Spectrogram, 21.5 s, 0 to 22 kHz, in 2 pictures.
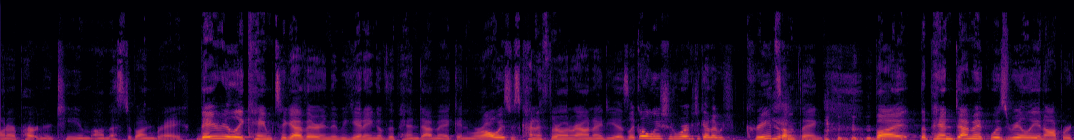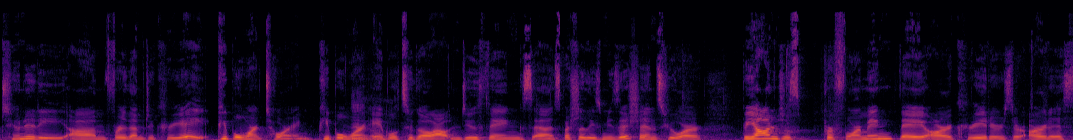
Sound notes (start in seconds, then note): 7.7 laughs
